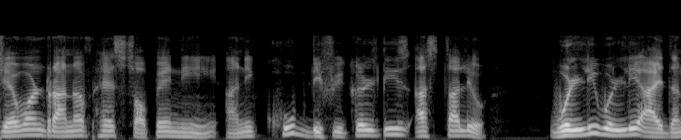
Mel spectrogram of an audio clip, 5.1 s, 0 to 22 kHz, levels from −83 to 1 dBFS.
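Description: From 0.62 to 0.97 s, repeated stalls (stutter): packets kept arriving late, so the jitter buffer ran dry four times. The receiver held the last sound over each wait, about 55 ms in all, the longest 28 ms, roughly 15% of that stretch, so the speech drags and stutters without losing anything.

At 1.34 to 1.38 s, just before "आनी खूब", a short stall from a late packet: one packet missed its playout slot and the buffer emptied. The receiver stretched the preceding sound for 17 ms until the packet arrived, leaving a briefly held sound with a slight buzz or dip, and the delay grew by 17 ms.

From 2.51 to 3.30 s, after "आनी खूब", a jitter buffer slow-down: with its reserve low or its target delay just raised, the receiver repeated single pitch periods and small pieces of pauses to add about 70 ms. Speech plays at 92% speed at unchanged pitch, sounding drawn out. Throughout, the WebRTC call path's codec leaves nothing above 8 kHz, so the audio has a band-limited call quality.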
